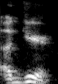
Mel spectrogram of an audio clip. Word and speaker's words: Agur: Agur.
